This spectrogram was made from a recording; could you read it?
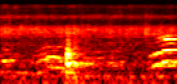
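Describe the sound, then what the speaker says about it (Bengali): Onion, green chili, grated ginger and garlic fry in a pan with a steady close sizzle, broken by brief scraping stirs of a spoon. "এবার দিয়ে দেবো গ্রেট করে রাখা আদা রসুন"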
